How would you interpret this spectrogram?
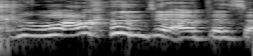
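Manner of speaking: giggling while starting the intro; laughing through it. Real, not acted. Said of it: "I'm gonna try again".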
